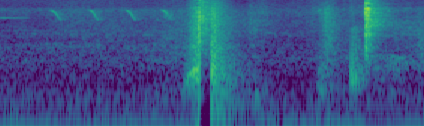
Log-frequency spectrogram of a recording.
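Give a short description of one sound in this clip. A golf club strikes a ball with a sharp crack indoors.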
